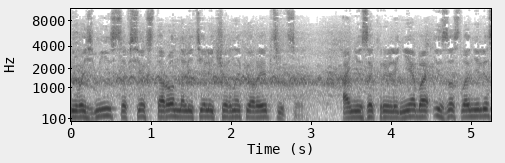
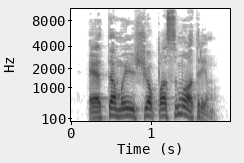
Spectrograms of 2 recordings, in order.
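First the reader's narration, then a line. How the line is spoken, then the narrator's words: Angry shout. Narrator (Russian): Зло выкрикнул Браннан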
